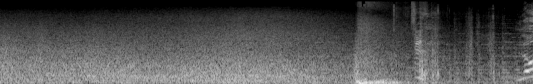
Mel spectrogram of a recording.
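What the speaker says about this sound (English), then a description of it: "She channels the gust of wind down through the heart of the flame, blasting it apart with the force of a hurricane" A cartoon gust of wind blasts a fire apart: a long roaring whoosh of wind with crackle underneath, then a sudden burst and scattered sharp bursts and hisses as the flame breaks up.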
